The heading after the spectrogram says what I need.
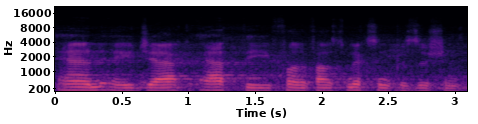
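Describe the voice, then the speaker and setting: A man giving an informal hands-on technical tutorial as an instructor, speaking deliberately and methodically with pauses mid-sentence. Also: mid-range voice, flat delivery, a little mellow. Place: indoor set room by a theater stage. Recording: roomy echo with faint background noise.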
